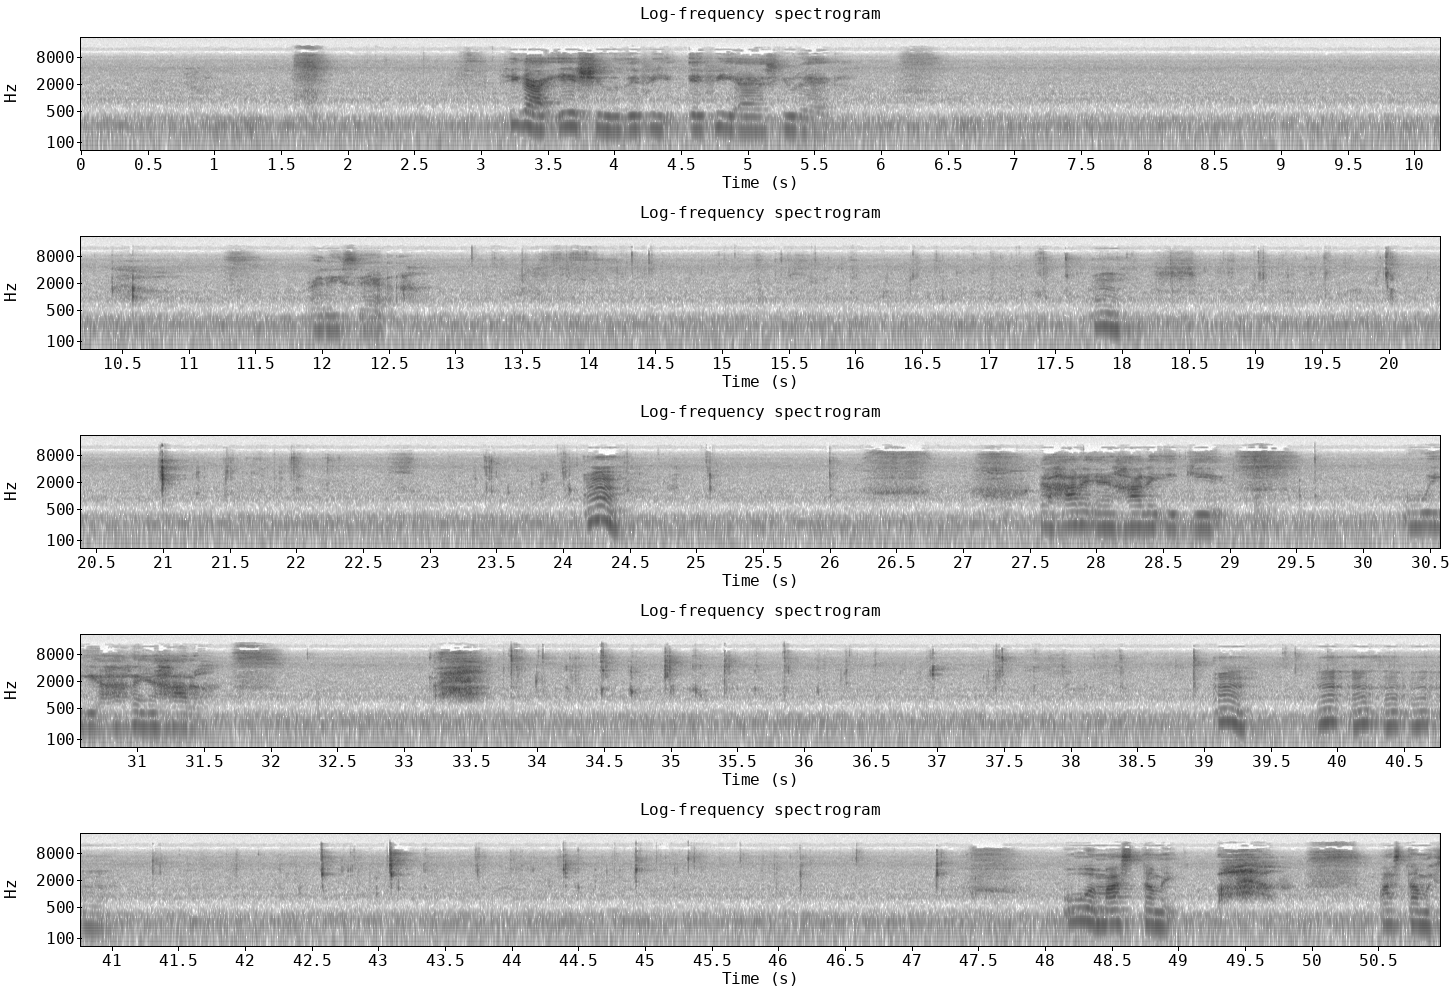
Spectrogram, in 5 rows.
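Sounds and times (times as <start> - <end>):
low background hum: 0.0 - 50.9
chewing crispy chicken wing: 13.0 - 26.5, 33.2 - 39.8, 41.0 - 47.6.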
